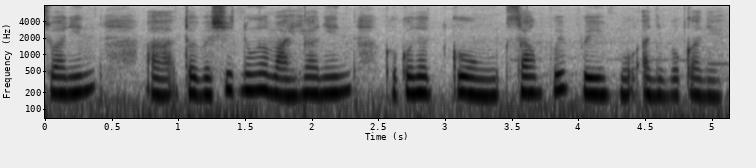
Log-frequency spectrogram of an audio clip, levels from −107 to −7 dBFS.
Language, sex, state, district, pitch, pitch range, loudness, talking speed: Mizo, female, Mizoram, Aizawl, 195 Hz, 185-205 Hz, -15 LUFS, 185 wpm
